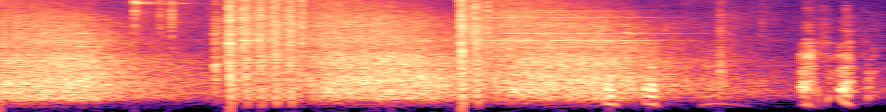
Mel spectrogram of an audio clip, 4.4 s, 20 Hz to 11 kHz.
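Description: An H&K MP5A3 9mm submachine gun firing several short full-auto bursts: one right at the start, a brief one, a longer one about a second in, and a last short one past two seconds. The reverberation after the bursts fades out slowly.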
